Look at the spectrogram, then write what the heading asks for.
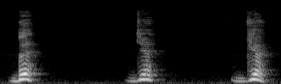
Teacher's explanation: the last three is voiced explosive sound like b d g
